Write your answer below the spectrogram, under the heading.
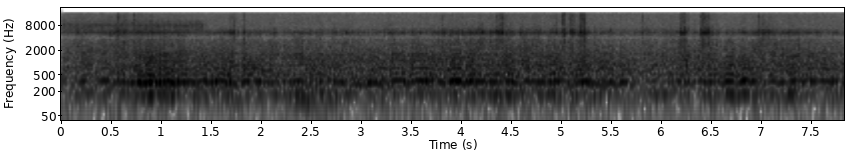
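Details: Paper wasp flying near hornets, which tolerate it; a steady low wing buzz with harmonics throughout, plus repeated short high ticks and rustling.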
